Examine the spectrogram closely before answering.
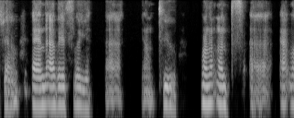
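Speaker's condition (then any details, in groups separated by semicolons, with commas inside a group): Spinal muscular atrophy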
